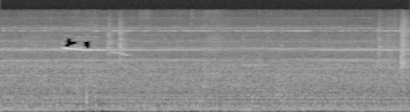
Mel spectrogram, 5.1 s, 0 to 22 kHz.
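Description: Steady low hum and rumble inside a KHI-built C151A MRT train car, the sound of the train's running equipment and ventilation, with a faint steady high whine over it.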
